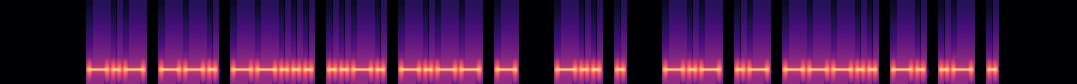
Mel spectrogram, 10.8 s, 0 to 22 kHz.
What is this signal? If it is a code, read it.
Morse code, heard as a keyed tone, about 20 wpm, 700 Hz. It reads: KG7FYT DE KA8NAE
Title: USA Callsign DE Callsign - 6 Characters - 20wpm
